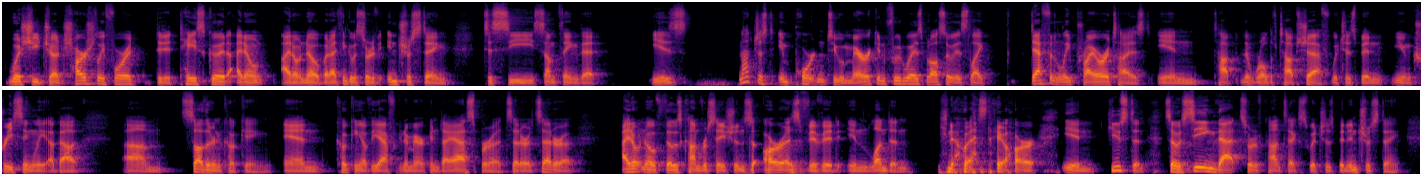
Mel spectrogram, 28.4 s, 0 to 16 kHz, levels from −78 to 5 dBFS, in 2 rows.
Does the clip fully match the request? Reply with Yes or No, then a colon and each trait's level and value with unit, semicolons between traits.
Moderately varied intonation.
No: wide, 5.8 semitones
